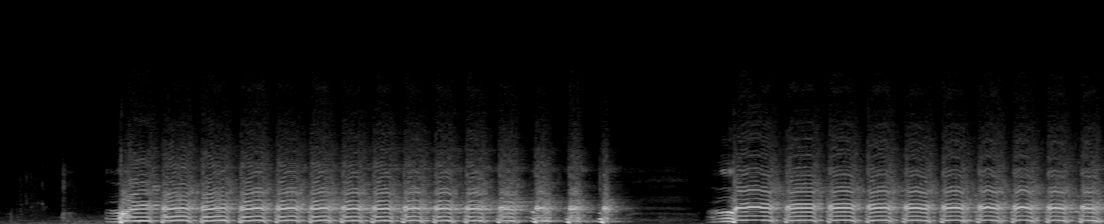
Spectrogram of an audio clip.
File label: Duck Calls, call only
